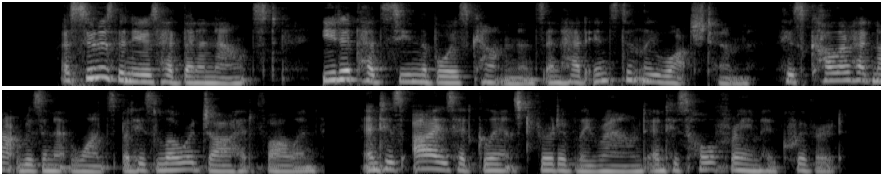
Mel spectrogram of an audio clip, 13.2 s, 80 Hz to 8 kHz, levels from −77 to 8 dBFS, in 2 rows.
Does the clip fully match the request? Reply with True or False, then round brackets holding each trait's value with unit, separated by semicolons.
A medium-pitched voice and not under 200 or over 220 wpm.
True (180 Hz; 205 wpm)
